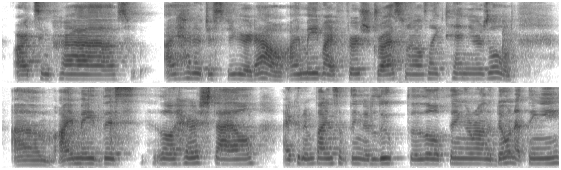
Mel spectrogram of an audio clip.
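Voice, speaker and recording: In a Spanish accent, a woman speaks with a fairly low pitch and monotone, flat intonation. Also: moderate pace. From New York (Brooklyn), Ecuadorian family. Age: adult. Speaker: YouTuber, crafts and parenting. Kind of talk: channel introduction vlog. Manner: casual, filler-heavy (like, um); talkative.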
